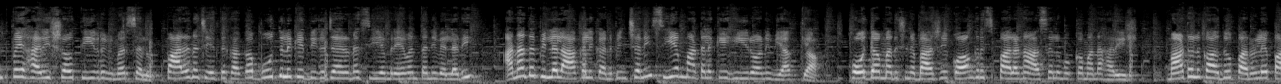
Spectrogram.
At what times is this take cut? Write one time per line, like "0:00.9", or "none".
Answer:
none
